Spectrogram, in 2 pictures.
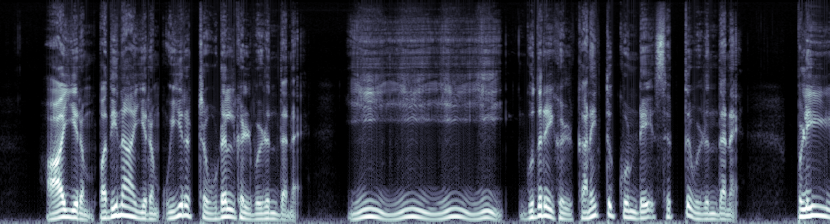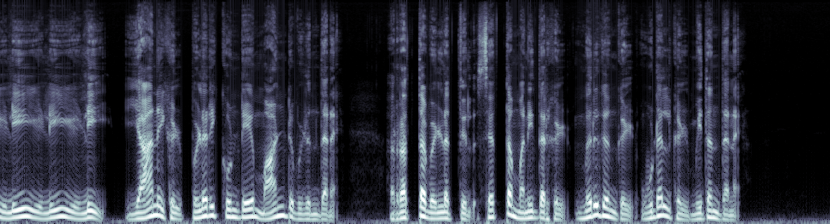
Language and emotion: Tamil, neutral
